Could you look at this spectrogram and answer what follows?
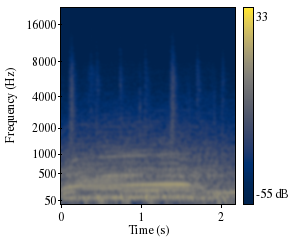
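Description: A 2024 Toyota Grand Highlander's engine, 362 horsepower with a 6-speed automatic, pulls hard under acceleration with a steady, rising drone and gear-change pitch shifts, loud and close with no talking.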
